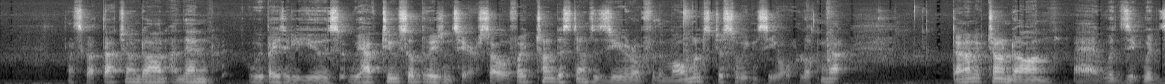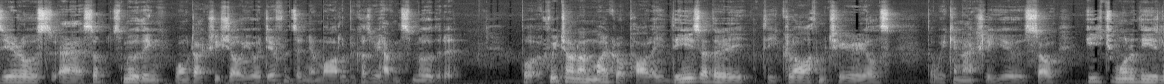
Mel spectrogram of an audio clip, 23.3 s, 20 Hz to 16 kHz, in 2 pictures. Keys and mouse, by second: 4.3 click, 6.9 alt+right click, 9.8 click, 17.2 click.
